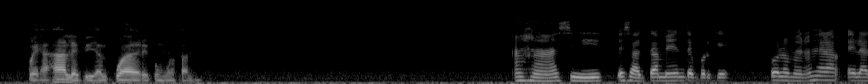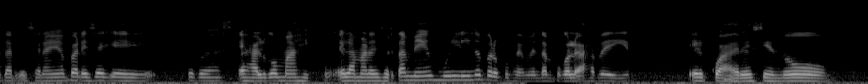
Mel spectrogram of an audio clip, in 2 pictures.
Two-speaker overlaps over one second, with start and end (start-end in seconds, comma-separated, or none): none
